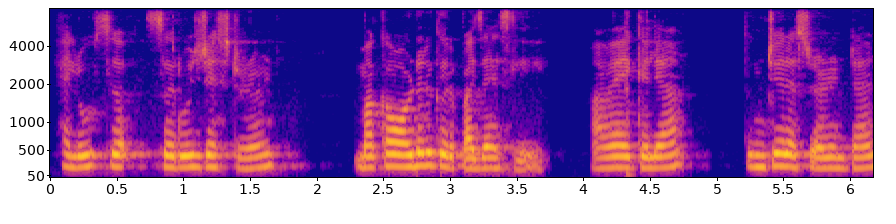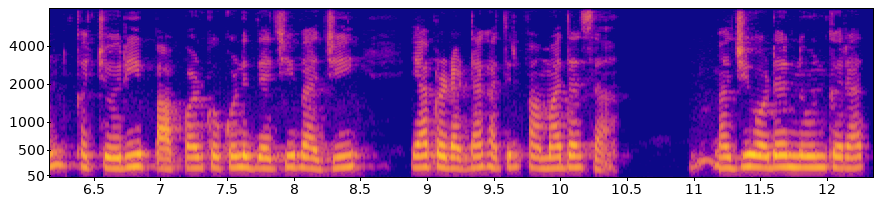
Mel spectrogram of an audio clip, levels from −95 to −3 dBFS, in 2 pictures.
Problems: constant background noise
